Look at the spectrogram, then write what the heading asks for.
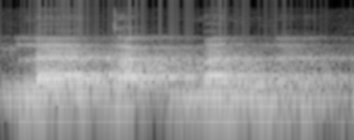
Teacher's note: Ar-raum itu menjadikan nunnya ada dua. Itu ar-raum. Tetapi nun yang pertama itu dibaca lebih samar daripada nun yang kedua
